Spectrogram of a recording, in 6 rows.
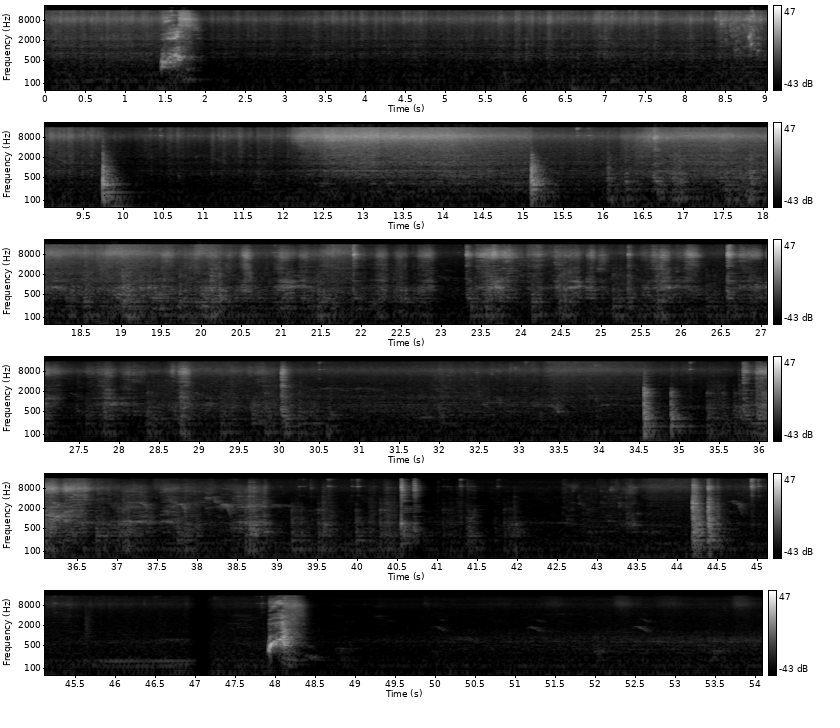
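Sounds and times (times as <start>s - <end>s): food sizzling in a pan: 0.0s - 45.6s
spatula scraping a pan: 16.0s - 30.8s, 31.7s - 42.1s, 42.9s - 43.9s.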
